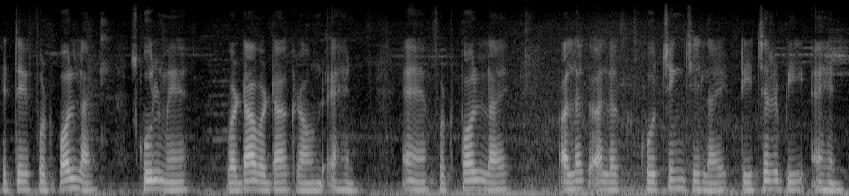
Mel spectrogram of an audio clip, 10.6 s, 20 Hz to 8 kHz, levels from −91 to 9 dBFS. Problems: constant background noise, echo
